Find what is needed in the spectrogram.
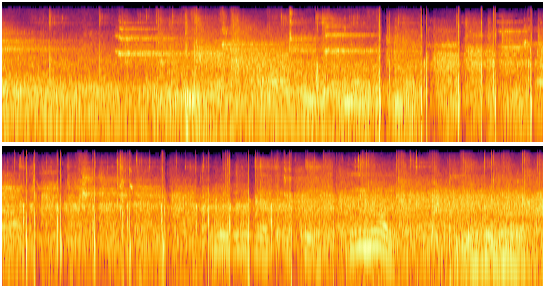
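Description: Table tennis rally: the ball clicking quickly back and forth off the paddles and the table, densest from about three to eight seconds in, over background voices.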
